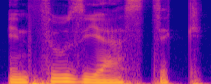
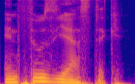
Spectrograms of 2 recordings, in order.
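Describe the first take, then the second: First: Enthusiastic said slowly, syllable by syllable; slow model. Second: Said in the usual way. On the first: Shown as a demonstration. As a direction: stretch out each syllable of Enthusiastic for the learner. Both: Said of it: "vocabulary drill, word repeated".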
